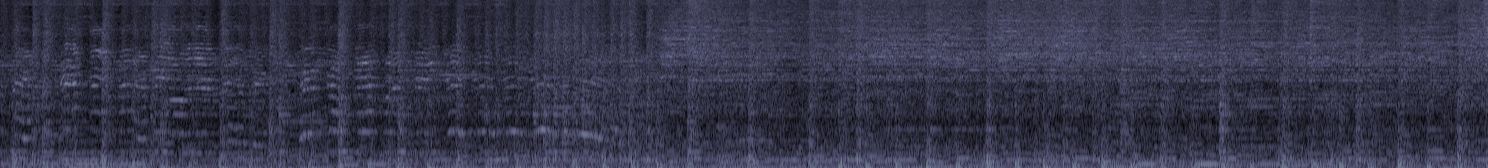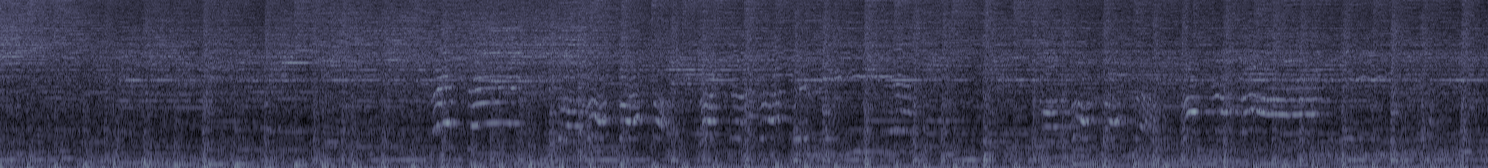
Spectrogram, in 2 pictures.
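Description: Live band playing a loud, driving rock and roll number: drum kit keeping a steady beat under electric guitar, with a woman singing for the first few seconds and again through the last third.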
